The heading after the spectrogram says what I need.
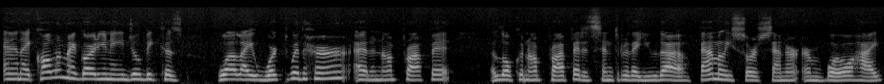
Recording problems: hiss; noticeable; throughout; 20 dB below the speech

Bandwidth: 15 kHz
